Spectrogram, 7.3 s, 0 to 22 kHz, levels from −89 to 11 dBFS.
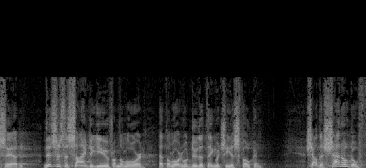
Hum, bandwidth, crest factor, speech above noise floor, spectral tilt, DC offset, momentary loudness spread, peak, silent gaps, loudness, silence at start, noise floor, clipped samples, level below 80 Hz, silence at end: none; 12 kHz; 16 dB; 34 dB; -4 dB/octave; under 0.1%; 9 LU; -8 dBFS; none; -23 LUFS; 0 s; -58 dBFS; under 0.1%; -64 dBFS; 0 s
